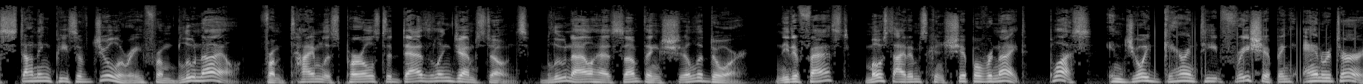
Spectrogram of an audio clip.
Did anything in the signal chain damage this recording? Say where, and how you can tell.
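Yes. From 11.38 s to 13.56 s a train of clicks ticks over the speech: about twenty sharp pops of much the same shape, arriving at roughly 9.7 per second but unevenly spaced, and peaking about 10 dB above the speech itself, so they stand out even in pauses. The repeated identical pulses point to a source outside the speech, most likely electrical interference coupling into the analogue wiring or a faulty connection or power supply.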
